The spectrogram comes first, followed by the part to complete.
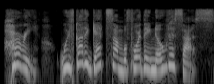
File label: female child take water; FNV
